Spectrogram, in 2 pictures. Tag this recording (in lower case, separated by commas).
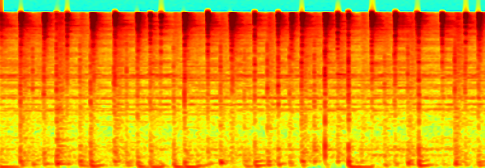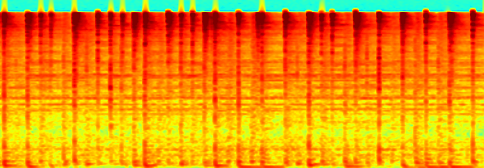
playing cymbal, cymbal, hi-hat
